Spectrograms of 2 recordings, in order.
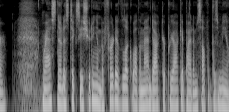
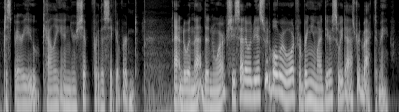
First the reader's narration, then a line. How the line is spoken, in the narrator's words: Dixie said, choking on the word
